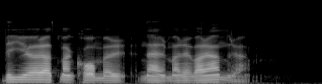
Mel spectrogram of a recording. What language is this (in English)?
Swedish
